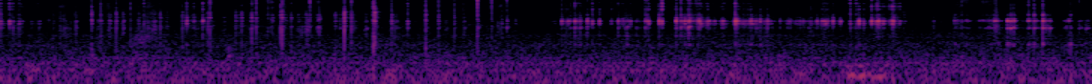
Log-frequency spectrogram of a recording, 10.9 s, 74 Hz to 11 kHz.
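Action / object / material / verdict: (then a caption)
tap / carved hardwood horse figure / hardwood / none. Fingertips and nails tap on a solid carved horse statue of dark striped hardwood, making a quiet, rapid stream of light, bright clicks. The taps die out almost instantly, with a faint ringing tone around 3 kHz that comes through more clearly in the second half.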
